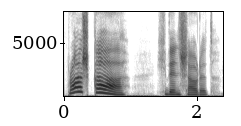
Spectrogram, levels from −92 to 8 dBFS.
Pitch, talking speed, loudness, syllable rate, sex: 255 Hz, 100 wpm, -14 LUFS, 3.5 syllables/s, female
